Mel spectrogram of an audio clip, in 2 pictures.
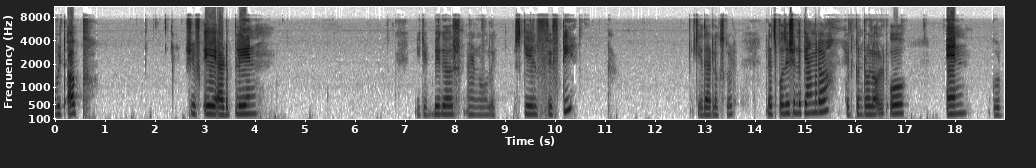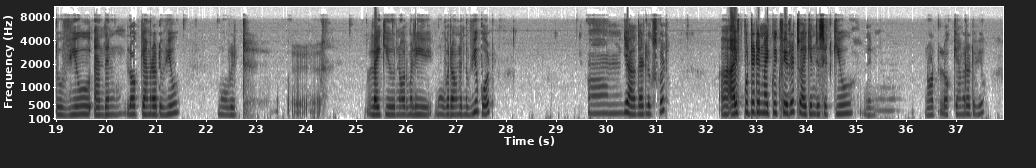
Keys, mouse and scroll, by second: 2.4 shift+a, 3.6 d, 4.5 s, 6.5-6.8 scroll down 5, 6.8 s, 8.2 ctrl+z, 9.3 s, 10.7 click, 11.0 middle click, 11.1-11.8 scroll down 6, 11.8-12.8 middle drag, 12.8-13.3 scroll up 8, 13.7 scroll down 3, 14.0 scroll up 1, 14.2 middle click, 14.8-15.2 scroll down 2, 15.2-16.3 scroll up 2, 16.3 ctrl+alt+KP_0, 17.8 n, 18.4 n, 19.3 click, 20.6 click, 21.1 n, 21.9-22.3 shift+middle drag, 22.3-22.7 scroll down 1, 22.7-25.1 middle drag, 25.1-25.4 scroll up 1, 25.4 shift+middle drag, 25.7-26.4 scroll down 1, 26.4-31.1 shift+middle drag, 34.3 q.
